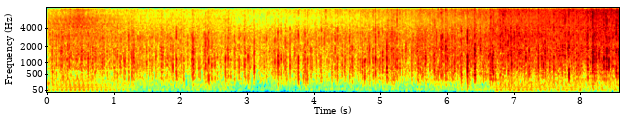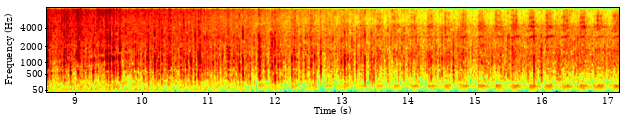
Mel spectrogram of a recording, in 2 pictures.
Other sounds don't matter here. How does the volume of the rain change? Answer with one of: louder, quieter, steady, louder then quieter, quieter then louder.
louder then quieter.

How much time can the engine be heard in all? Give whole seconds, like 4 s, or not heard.
13 s.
